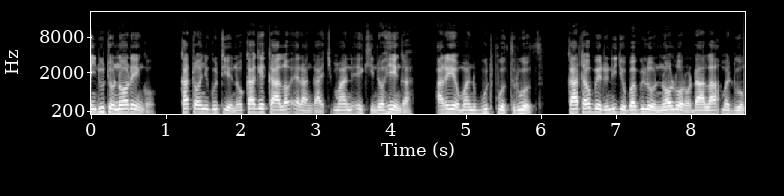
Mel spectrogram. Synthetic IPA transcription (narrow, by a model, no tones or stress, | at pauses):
ɲdutonɔɾɪŋɡɔ | katɔɲɡotjenokaɡɪkalɔʔɛɾaŋɡat͡ʃmanekʰindoɦɪŋɡa | aɾɪjɔmanbutpwot̪ɾwot̪ | kataobedonid͡ʒobabilonːɔlwɔɾɔdalamadwo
